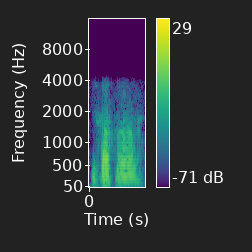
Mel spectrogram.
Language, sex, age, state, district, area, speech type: Punjabi, male, 30-45, Punjab, Bathinda, rural, conversation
